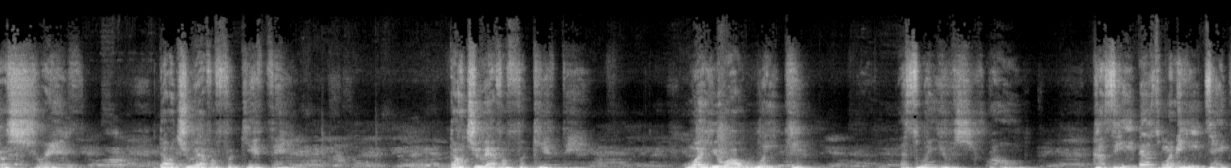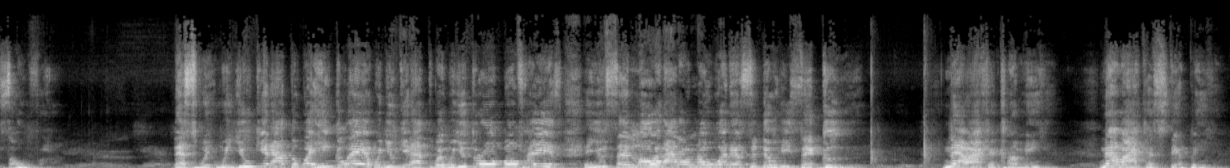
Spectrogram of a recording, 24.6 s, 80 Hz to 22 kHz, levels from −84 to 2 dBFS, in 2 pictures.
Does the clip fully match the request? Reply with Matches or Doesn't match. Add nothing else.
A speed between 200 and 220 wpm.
Doesn't match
